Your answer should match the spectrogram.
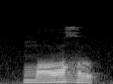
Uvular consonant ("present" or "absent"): present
